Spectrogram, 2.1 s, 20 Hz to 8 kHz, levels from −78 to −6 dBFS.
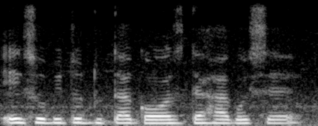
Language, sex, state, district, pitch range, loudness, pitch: Assamese, female, Assam, Kamrup Metropolitan, 220-240 Hz, -14 LUFS, 230 Hz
